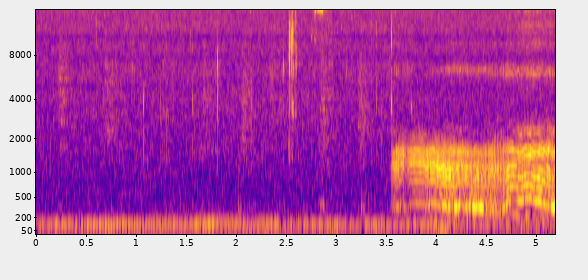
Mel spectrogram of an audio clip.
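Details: Sleeping, dreaming basset hound puppy letting out a drawn-out wavering whine that rises and falls for over a second, after quiet breathing against a constant low hum.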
